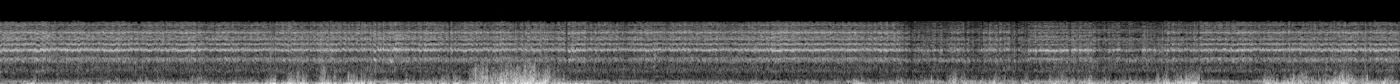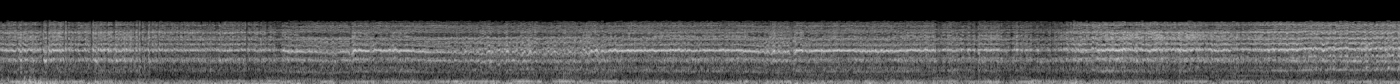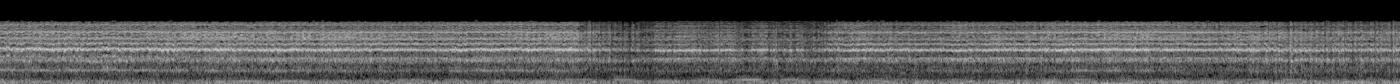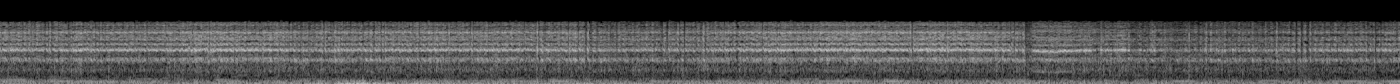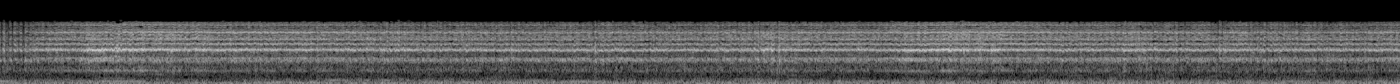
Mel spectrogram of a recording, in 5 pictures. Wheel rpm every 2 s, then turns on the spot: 170, 160, 170, 170, 160, 170, 160, 170, 160, 160, 170, 170, 170, 160, 160, 160, 170, 170, 170, 170, 170, 170, 160, 170, 170, 170, 170, 170, 170, 170, 170, 170, 170, 170, 170.
none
